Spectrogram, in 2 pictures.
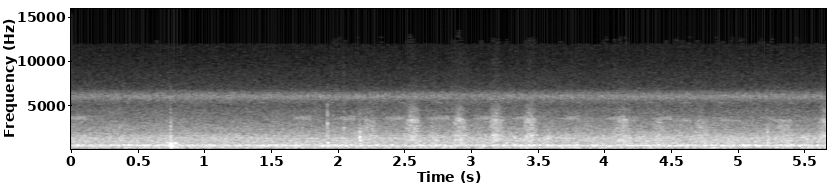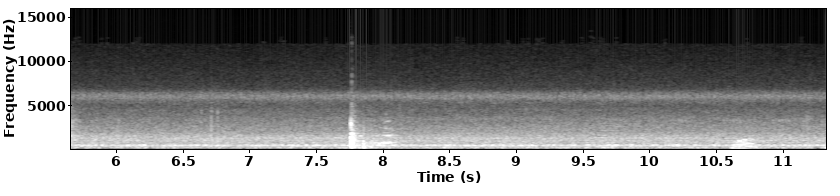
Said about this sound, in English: More bees in there.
